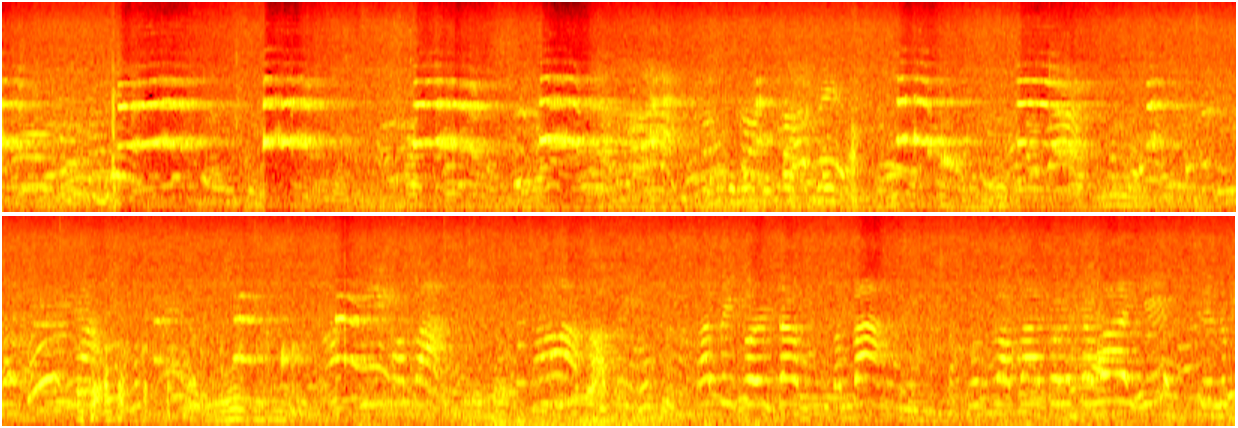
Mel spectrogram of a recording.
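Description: Chimpanzees shriek and scream loudly, close by.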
